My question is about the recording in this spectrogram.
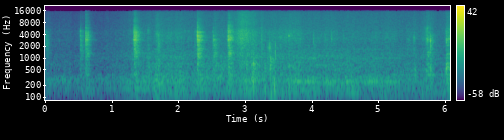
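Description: Scattered light clicks and taps, about half a dozen spaced irregularly, as a black locking knob is threaded by hand into the hole in a metal table pole.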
